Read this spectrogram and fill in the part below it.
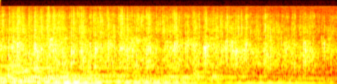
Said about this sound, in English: Give a round of applause for him.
